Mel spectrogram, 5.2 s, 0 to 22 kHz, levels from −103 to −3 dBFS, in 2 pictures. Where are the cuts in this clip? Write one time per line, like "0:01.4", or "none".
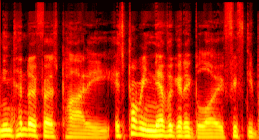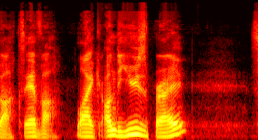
0:01.9
0:03.3
0:04.1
